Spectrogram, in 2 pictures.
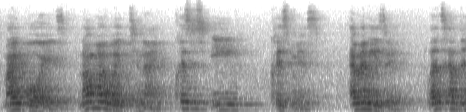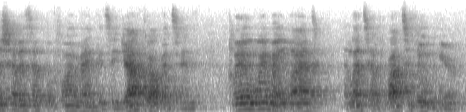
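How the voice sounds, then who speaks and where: Young man as jolly old gentleman, very echoey. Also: on the high side, sing-song, fairly quick, few pauses. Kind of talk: student radio play acting. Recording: very echoey room, distant mic.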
